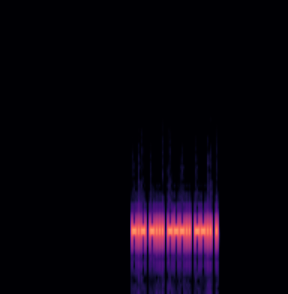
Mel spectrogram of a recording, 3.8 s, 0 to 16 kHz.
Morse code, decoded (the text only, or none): KB8ZE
